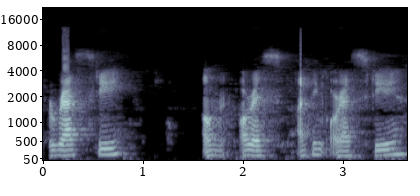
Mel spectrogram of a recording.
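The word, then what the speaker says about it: Oreste: or or I think oresti that's how you pronounce it um cuz it's French um there was um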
